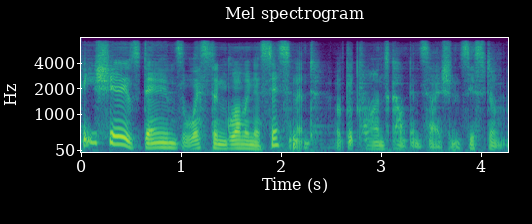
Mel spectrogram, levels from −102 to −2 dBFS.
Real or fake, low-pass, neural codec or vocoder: fake; 7.2 kHz; codec, 24 kHz, 1 kbps, SNAC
